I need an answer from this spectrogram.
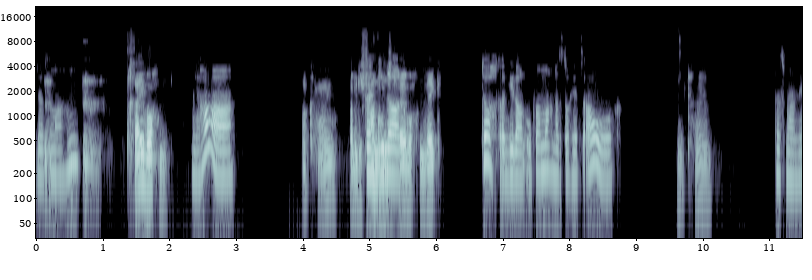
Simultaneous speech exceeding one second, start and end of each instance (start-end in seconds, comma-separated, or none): none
